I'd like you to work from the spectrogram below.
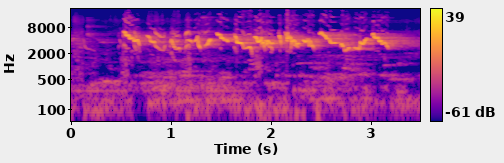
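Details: Lemon-bellied white-eye uttering 'ciak ciak' calls for provoking birds into singing. After a short silence, a steady rush of high, rapidly up-and-down chirps runs for three seconds and fades out at the end.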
